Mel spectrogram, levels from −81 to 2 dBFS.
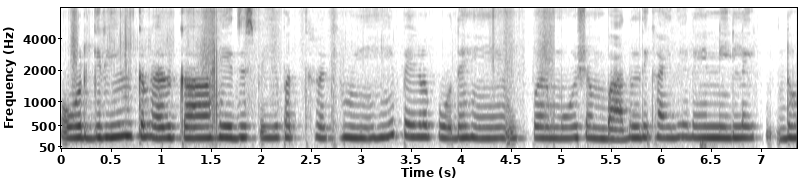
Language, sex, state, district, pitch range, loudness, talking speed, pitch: Hindi, female, Maharashtra, Dhule, 235-245 Hz, -26 LUFS, 180 wpm, 240 Hz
